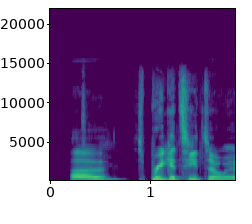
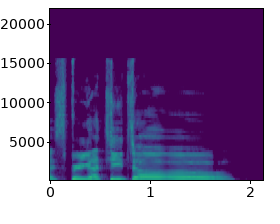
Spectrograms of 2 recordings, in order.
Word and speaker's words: Sprigatito: Sprigatito, I heard, is how it's pronounced. – Yeah, Sprigatito.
